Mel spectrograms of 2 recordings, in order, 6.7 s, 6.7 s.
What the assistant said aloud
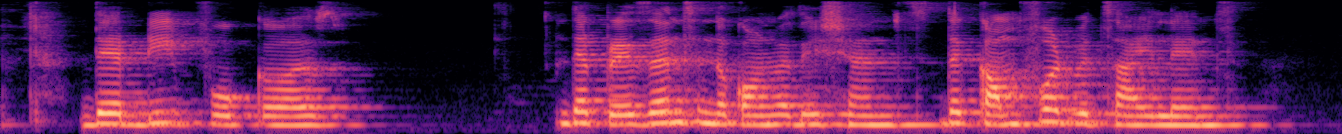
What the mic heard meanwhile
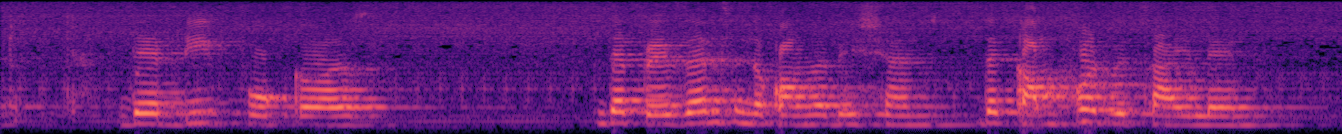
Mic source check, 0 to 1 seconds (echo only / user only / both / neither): echo only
